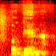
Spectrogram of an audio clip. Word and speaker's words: Ogenna: Oh, did I pronounce that correctly? Ogenna.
